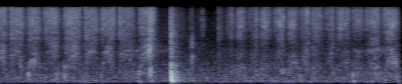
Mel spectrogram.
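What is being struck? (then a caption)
Leather dress shoe. A burgundy leather cap-toe dress shoe, held on its side with its studded rubber sole showing, has its toe cap rubbed in small circles with cloth-wrapped fingertips. Quiet, rhythmic, bright swishing strokes repeat steadily, broken near the middle by one brief, sharper knock.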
